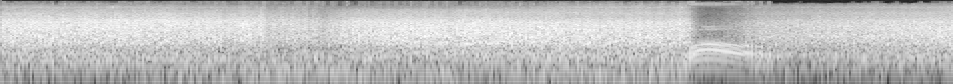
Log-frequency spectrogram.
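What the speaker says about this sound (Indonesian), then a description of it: "kesini cuman deburan-deburan ombak tipis doang" Small waves break gently on the shore of an island at Ujung Kulon, sheltered behind a coral reef at night. The surf makes a loud, steady wash mixed with wind rumble, and a brief chirping sound cuts in near the end.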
